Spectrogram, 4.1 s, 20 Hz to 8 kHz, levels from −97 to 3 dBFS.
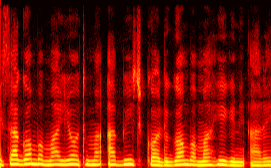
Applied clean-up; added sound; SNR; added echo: none; none; none; none.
